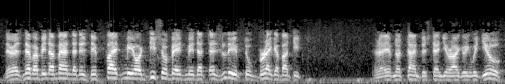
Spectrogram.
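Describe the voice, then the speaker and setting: A man's voice: on the high side, sharp tone. A man acting a menacing bandit leader in an old radio drama, speaking with formal, mocking courtesy. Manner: formal, mock-courteous, deliberate. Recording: dull, noisy old radio recording.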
